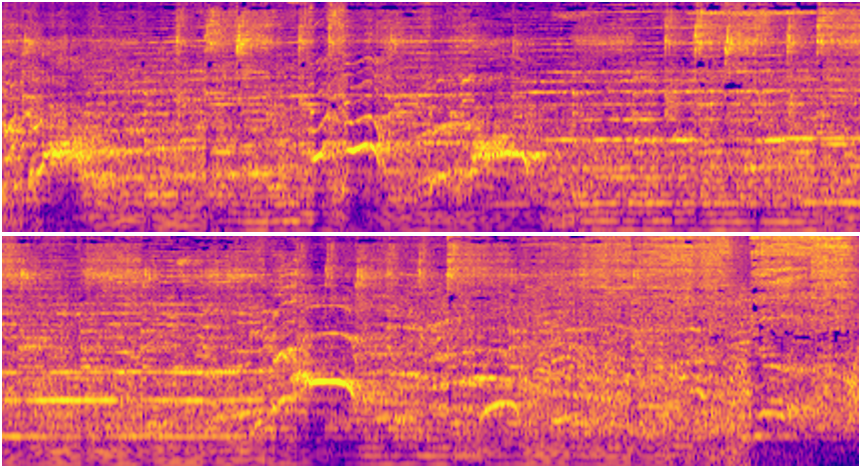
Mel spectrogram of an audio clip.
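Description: A K-pop dance track playing loudly, starting just after the beginning, with a crowd cheering and whooping over it.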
